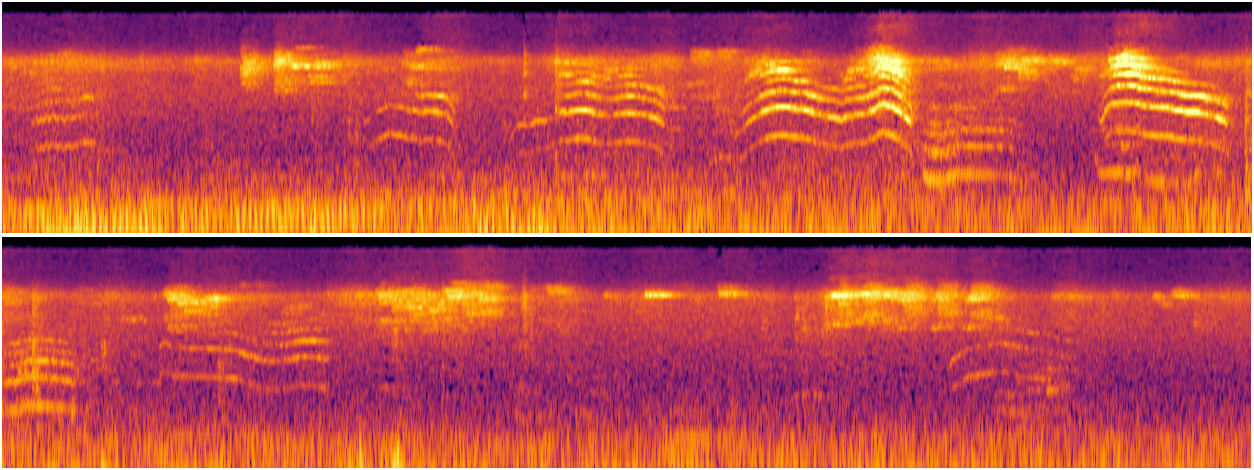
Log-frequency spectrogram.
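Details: Kittens playing on a Kawasaki motorcycle mew repeatedly: high, arched, harmonic meows that rise and fall. They overlap in a busier cluster around the middle, then thin to scattered single cries over a steady background hiss.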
